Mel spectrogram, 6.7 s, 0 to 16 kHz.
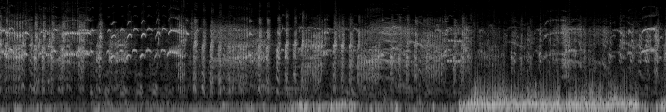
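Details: Harsh, grating high calls of Arctic terns, recorded in the UK in July 2016, many voices overlapping throughout, with strong low wind buffeting increasing in the second half.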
